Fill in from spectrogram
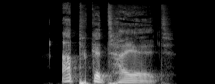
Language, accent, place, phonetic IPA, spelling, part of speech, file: German, Germany, Berlin, [ˈapɡəˌtaɪ̯lt], abgeteilt, verb, De-abgeteilt.ogg
- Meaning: past participle of abteilen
